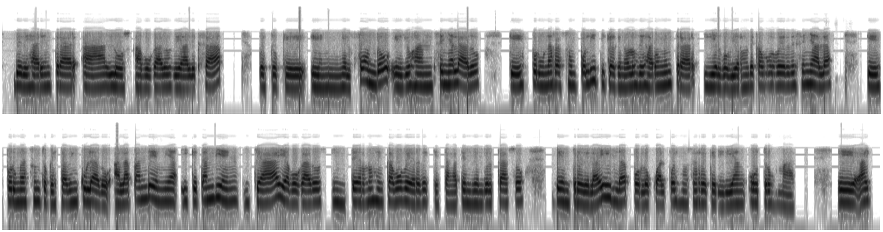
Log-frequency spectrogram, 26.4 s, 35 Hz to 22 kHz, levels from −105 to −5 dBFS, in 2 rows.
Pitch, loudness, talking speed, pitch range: 175 Hz, -18 LUFS, 170 wpm, 165-185 Hz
